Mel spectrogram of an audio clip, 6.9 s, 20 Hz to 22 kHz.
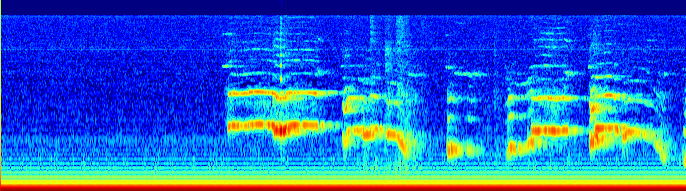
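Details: Weimaraner pup of about 13.5 weeks in its kennel: after two seconds of hum only, a sustained high wail followed by several shorter falling whines, each bending downward.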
